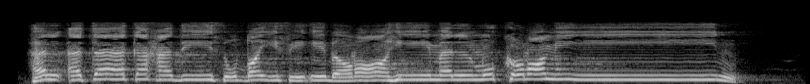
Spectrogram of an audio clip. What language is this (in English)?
Arabic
